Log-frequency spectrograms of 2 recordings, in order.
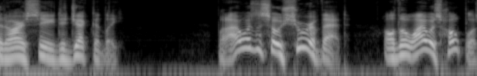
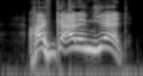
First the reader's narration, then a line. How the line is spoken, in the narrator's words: yelled Arcee with joy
